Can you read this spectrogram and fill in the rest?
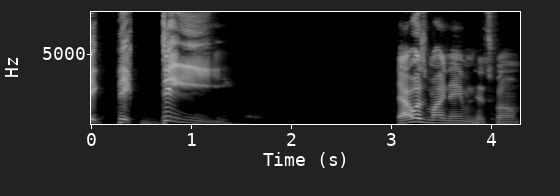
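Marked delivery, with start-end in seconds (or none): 0.0-1.4 voice projected across distance. Retelling how a coworker called out a nickname: imitating a coworker. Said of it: "But he would go".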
